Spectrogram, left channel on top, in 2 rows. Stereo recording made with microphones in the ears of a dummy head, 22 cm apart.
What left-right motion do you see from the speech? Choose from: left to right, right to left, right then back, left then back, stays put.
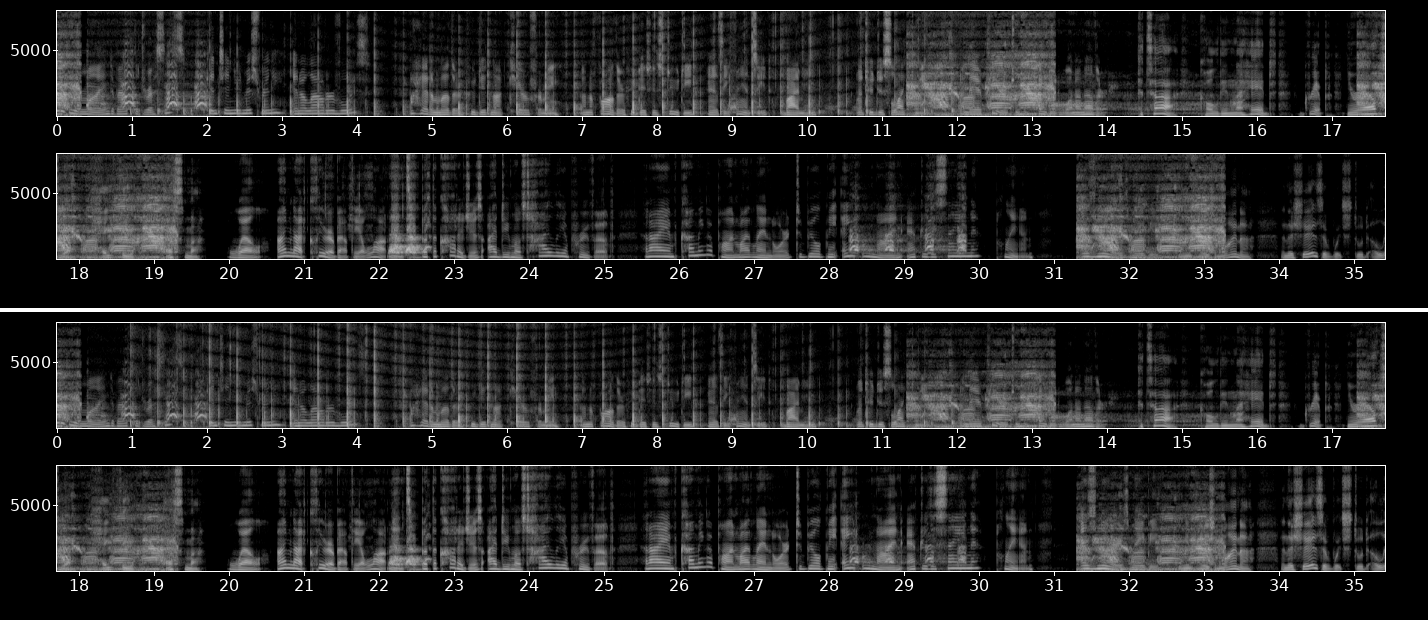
left to right.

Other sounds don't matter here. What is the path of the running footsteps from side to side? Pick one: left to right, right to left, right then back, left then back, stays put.
right to left.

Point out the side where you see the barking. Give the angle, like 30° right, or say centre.
60° left.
